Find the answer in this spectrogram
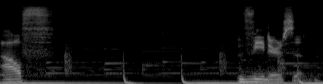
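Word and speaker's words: Auf Wiedersehen: Off is like out, but with F instead of T. Alf Wiedersehen.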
